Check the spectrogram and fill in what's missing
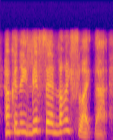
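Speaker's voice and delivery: high-pitched mock exasperation; exasperated analytical. Analytical thinking about a disorganized enthusiast, exasperated. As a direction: imitate a baffled analytical, pitch climbing as it builds. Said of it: "find them a bit of a nightmare".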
